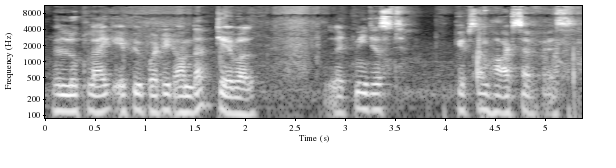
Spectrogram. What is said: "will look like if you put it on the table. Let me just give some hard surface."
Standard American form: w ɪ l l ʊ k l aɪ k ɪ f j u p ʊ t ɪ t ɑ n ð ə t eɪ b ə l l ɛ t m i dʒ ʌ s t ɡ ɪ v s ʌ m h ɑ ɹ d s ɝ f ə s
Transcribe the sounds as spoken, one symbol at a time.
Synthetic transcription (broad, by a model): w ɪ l l ʊ k l aɪ k ɪ f j u p ʊ t ɪ t ɑ n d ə t eɪ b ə l l ɛ t m i dʒ ʌ s t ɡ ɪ p s ʌ m h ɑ ɹ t s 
